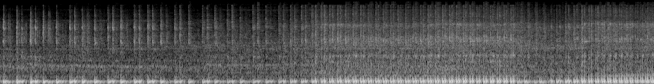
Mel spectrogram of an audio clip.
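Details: Cub Cadet 2186 Kohler Command CH18/CH20 twin after rebuild, ticking cured by reinstalling OEM pistons and wrist pins: even low throbbing beat that steadies as revs settle, no top-end tick left; running healthy.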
